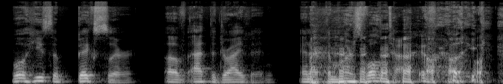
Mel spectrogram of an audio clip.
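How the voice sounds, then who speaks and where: Moderate-paced, somewhat breathy speech from a man, medium in pitch, with ordinary pitch variation. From northern Mexico and El Paso, Texas. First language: Spanish. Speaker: lawyer. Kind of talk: casual interview. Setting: studio. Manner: hesitant, many fillers.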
